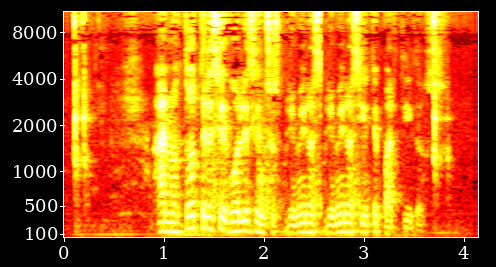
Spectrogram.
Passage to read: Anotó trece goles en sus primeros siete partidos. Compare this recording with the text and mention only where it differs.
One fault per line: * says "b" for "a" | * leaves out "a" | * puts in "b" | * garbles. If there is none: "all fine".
* puts in "primeros"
